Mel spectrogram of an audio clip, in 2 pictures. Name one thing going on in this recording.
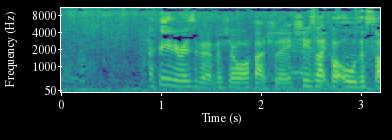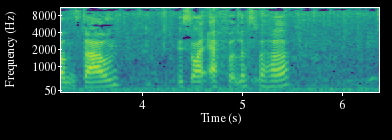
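A woman talks calmly to dogs nearby.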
